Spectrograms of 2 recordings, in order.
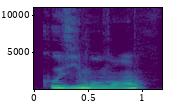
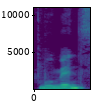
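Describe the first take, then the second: First: Said in the usual way. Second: Says Moments with a light English accent, stress on the first syllable. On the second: Shown as a demonstration. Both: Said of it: "si on prend l'accent anglais".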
